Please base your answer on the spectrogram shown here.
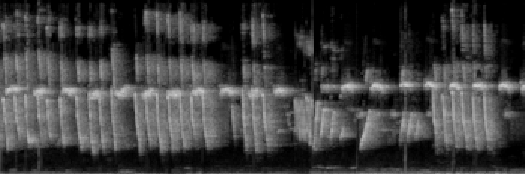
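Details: Melodious jalak rio song meant as a master recording for cage birds: quick runs of shrill, downward-sliding chirps packed into bursts, with occasional longer whistled notes and a soft low rumble behind.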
